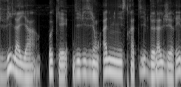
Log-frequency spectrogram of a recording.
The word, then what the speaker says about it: wilaya: ailes à sa sauce ça se prononce wilaya ma voyez je le découvre petite découverte donc on dit wilaya ok division administrative de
